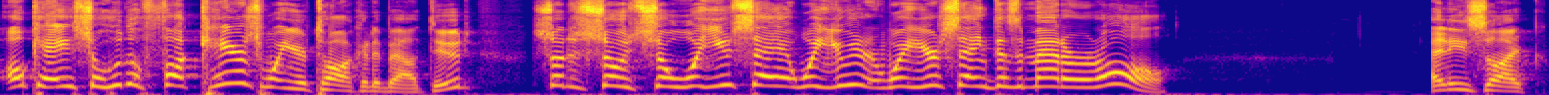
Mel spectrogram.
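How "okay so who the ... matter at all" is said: high-pitched exasperated comeback, acted out; heated retort. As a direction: re-enact shutting down a drunk in an argument. Retold argument at pool table.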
